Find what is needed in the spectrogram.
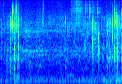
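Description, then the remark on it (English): Soft crinkling of a bit of paper being handled for writing on, with a few brief rustling bursts near the start and toward the end over a low steady hum. No one speaks. “On this bit of paper.”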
